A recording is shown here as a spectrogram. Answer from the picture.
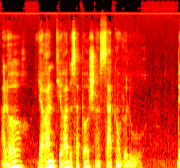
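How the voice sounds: Lively intonation in a natural reading voice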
